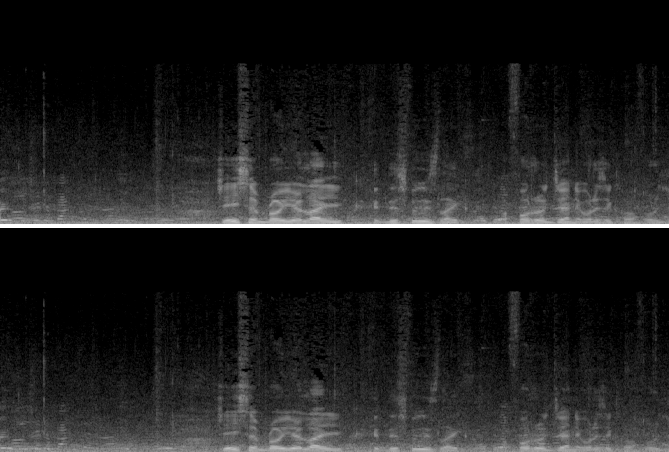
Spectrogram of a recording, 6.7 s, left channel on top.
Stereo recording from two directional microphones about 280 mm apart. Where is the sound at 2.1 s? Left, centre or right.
Left.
